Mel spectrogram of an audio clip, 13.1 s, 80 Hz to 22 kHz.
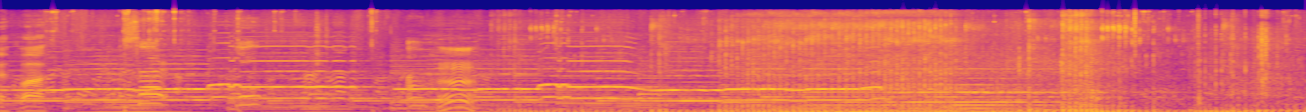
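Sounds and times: background music of held notes: 0:00.0 - 0:11.8
motorcycle engine running: 0:04.9 - 0:13.0.

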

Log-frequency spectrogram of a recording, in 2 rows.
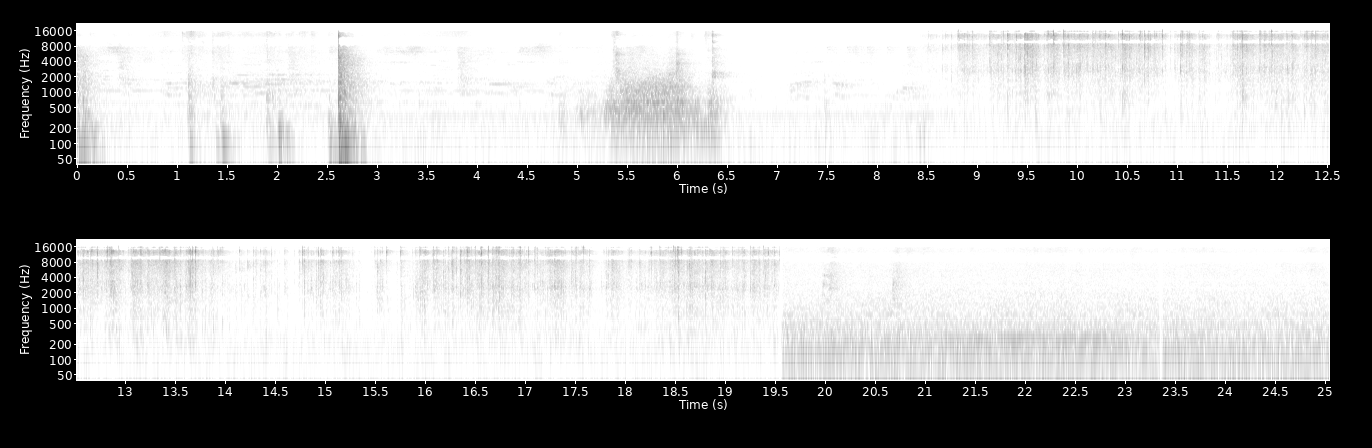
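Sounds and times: plastic packaging crinkling: 0:08.5 - 0:19.6.

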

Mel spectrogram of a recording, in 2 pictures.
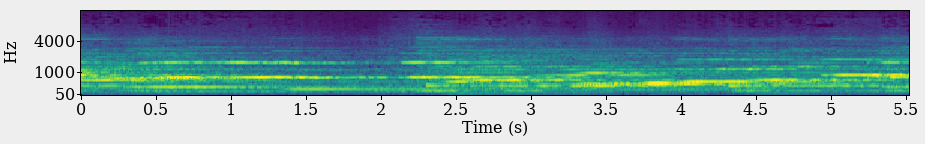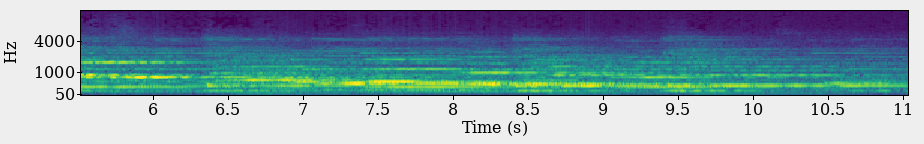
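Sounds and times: flute slow melody: 0:00.0 - 0:11.0
harp: 0:00.0 - 0:11.0
plucked guitar: 0:00.0 - 0:11.0.

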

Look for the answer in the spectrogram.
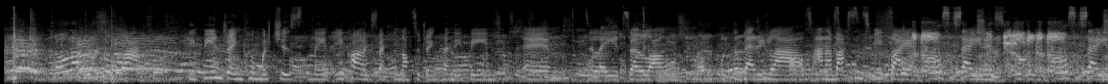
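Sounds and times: people chattering: 0:00.1 - 0:11.0.

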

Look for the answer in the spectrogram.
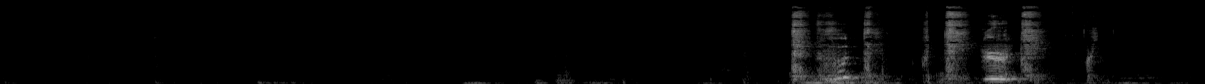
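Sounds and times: breathy hissy voice bursts: 0:07.9 - 0:11.0.

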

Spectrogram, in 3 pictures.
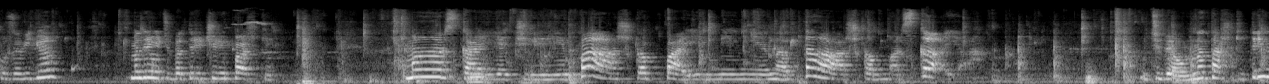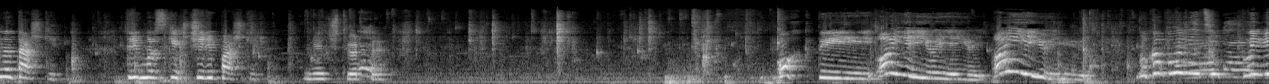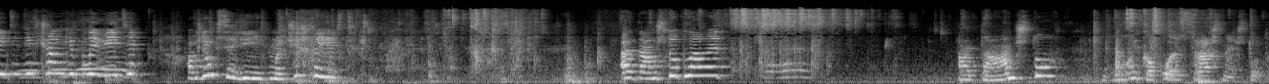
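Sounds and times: bath water sloshing: 0:00.0 - 0:38.0
plastic bath toys clicking: 0:32.3 - 0:34.4.

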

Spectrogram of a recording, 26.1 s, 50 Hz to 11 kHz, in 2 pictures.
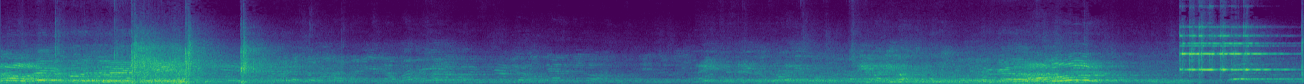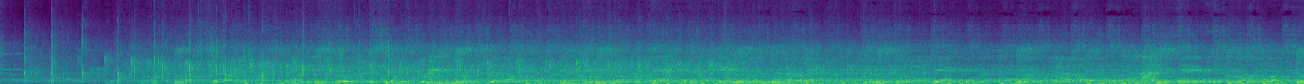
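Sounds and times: voices shouting in a hall: 0:00.0 - 0:26.0
music with a steady beat: 0:14.2 - 0:26.0.

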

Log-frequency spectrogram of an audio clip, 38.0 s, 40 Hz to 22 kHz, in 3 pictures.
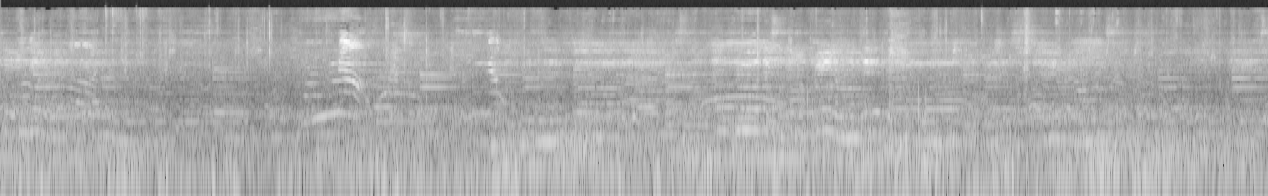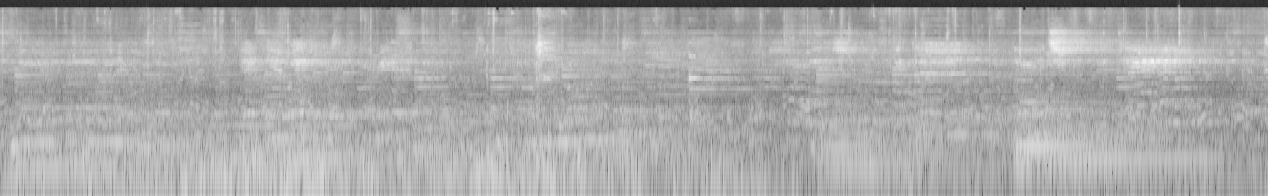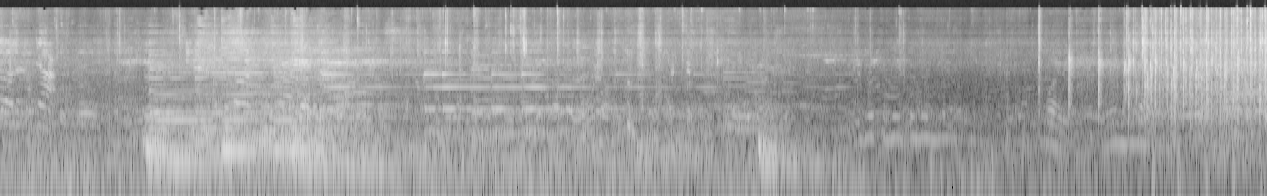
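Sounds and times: woman singing into microphone: 0:05.3 - 0:11.5, 0:12.6 - 0:19.2, 0:20.7 - 0:25.1.

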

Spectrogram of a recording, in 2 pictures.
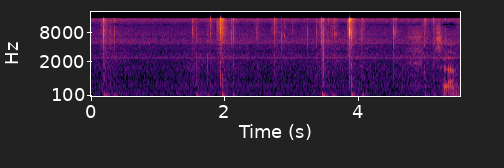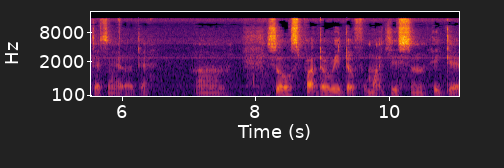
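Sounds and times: computer keyboard keystrokes: 0:00.2 - 0:00.4, 0:01.5 - 0:05.2.

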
